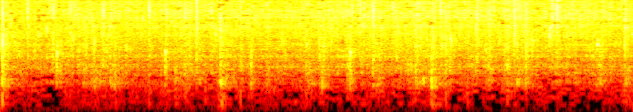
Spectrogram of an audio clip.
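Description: Sliced red pepper tossed into a greasy frying pan with red onions sizzles steadily up close, a dense crackling hiss with small pops and no talk.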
